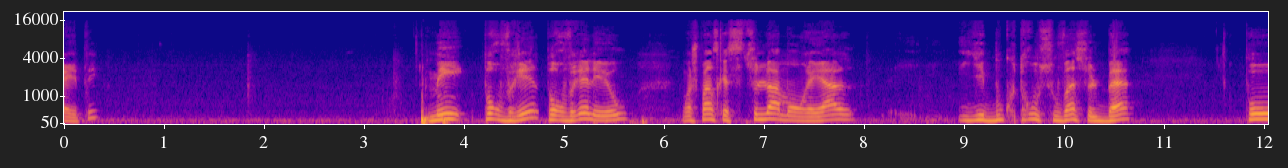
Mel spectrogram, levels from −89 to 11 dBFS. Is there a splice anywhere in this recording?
yes; 1 cut; at 4.7 s

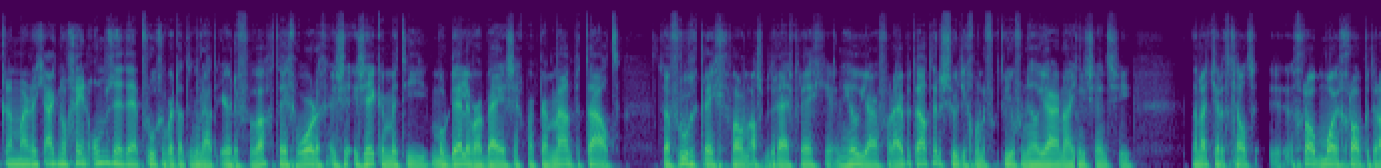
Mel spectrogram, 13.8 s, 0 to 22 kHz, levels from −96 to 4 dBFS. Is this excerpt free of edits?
no; 2 cuts; at 1.4 s, 10.7 s

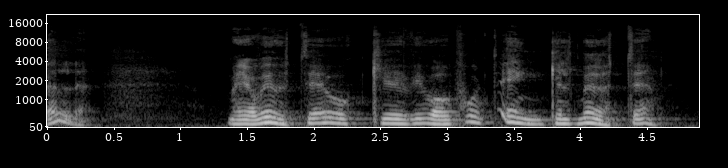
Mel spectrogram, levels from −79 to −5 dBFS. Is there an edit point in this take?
no; 0 cuts

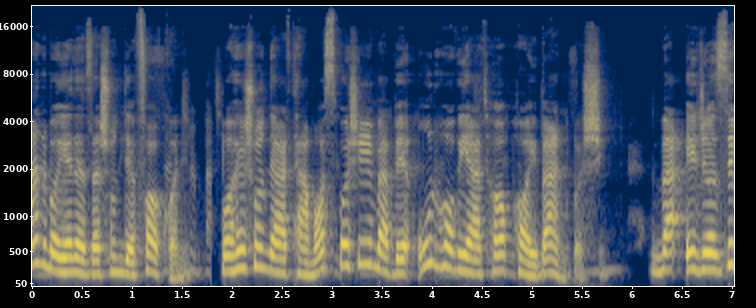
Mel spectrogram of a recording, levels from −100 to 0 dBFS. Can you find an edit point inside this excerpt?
yes; 1 cut; at 1.8 s

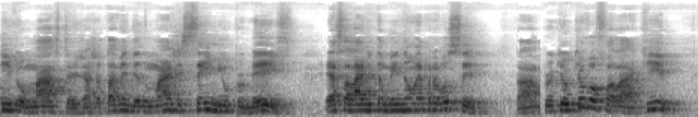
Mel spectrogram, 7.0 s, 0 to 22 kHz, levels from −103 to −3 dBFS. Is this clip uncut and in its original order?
no; 1 cut; at 5.4 s

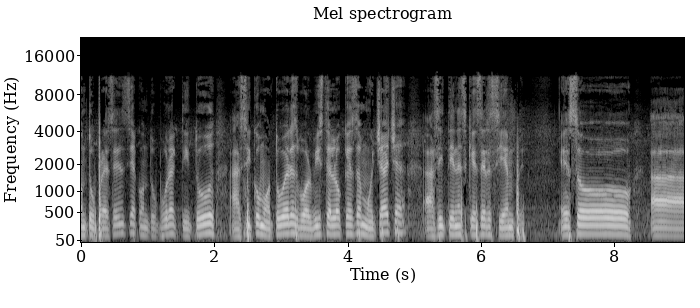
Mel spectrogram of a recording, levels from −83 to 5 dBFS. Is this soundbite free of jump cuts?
yes; 0 cuts

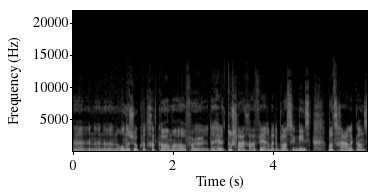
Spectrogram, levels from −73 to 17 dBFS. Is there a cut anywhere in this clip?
no; 0 cuts

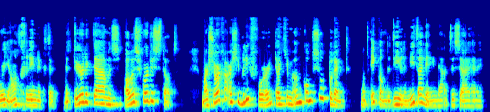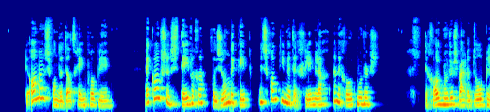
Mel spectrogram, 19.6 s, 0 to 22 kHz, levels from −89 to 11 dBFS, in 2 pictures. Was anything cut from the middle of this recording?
no; 0 cuts

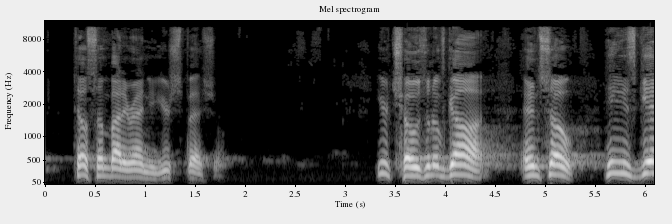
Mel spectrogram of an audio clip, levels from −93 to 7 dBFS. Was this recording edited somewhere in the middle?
no; 0 cuts

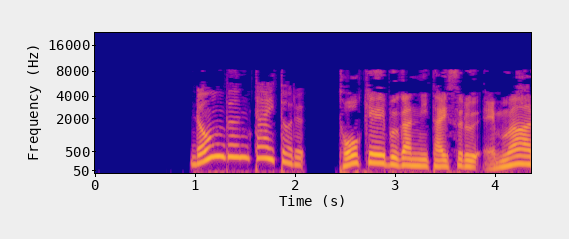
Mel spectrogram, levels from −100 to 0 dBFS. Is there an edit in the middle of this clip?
no; 0 cuts

